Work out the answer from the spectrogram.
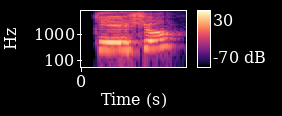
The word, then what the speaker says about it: queijo: Agora, quando a vogal U não é pronunciada, queijo, quintal, esquecer, por quê? Então, vocês percebem que ele tem o U aqui no meio, tá? O QU, porém, eu não vou pronunciar a letra U.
